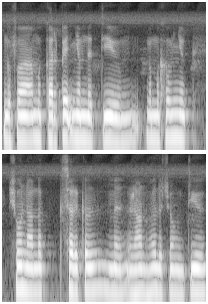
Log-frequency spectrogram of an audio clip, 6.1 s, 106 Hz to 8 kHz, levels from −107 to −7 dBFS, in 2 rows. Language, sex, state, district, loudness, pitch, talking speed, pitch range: Wancho, male, Arunachal Pradesh, Longding, -15 LUFS, 145 Hz, 145 wpm, 140-145 Hz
